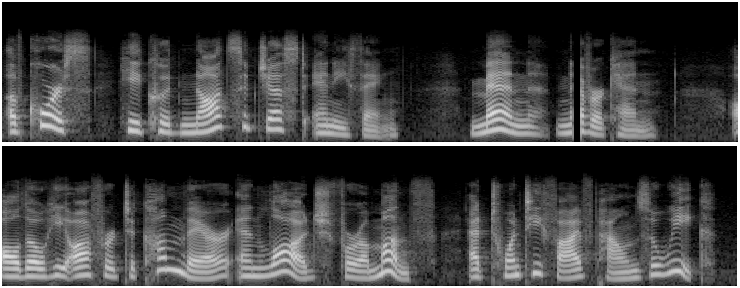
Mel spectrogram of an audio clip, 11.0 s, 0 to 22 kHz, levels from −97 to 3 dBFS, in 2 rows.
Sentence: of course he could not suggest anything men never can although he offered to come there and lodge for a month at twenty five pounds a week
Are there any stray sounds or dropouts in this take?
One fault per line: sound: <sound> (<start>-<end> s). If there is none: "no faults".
sound: dropout (4.3-4.3 s)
